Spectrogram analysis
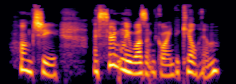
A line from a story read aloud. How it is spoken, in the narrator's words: Lan Zichun chuckles and says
